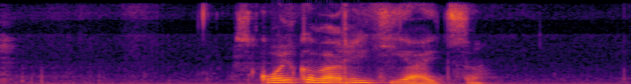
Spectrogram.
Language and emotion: Russian, neutral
